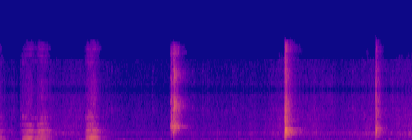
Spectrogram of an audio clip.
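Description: A man briefly sings "da da", then three sharp clicks, about a second apart, the second the loudest.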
